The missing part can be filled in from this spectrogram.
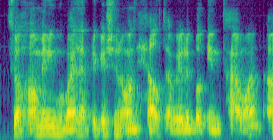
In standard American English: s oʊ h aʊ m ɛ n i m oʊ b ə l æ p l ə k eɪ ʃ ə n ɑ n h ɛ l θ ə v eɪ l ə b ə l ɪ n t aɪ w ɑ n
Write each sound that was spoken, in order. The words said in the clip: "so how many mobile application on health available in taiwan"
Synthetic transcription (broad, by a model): s oʊ h aʊ m ɛ n i m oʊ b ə l æ p l ə k eɪ ʃ ə n ɑ n h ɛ l t ə v eɪ l ə b ə l ɪ n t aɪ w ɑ n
